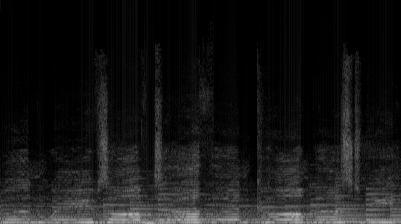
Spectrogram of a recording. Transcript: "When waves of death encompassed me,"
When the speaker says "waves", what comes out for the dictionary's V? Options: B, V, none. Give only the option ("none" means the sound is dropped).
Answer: V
